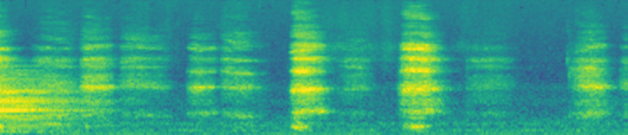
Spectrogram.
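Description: A boy's heavy, gasping breaths, short sharp intakes and outbreaths about once a second, the two loudest about three and four seconds in.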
